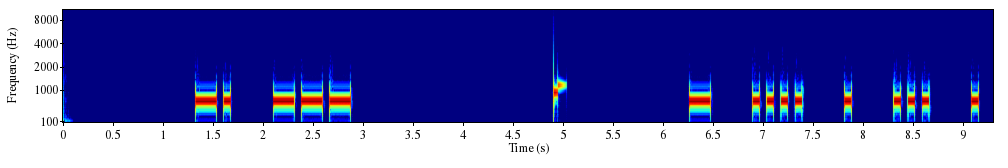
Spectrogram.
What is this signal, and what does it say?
Morse code, heard as a keyed tone, about 17 wpm, spaced as for 12 wpm, 700 Hz. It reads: NO THESE
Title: 2x Character Spacing - Top 100 Words - 17wpm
